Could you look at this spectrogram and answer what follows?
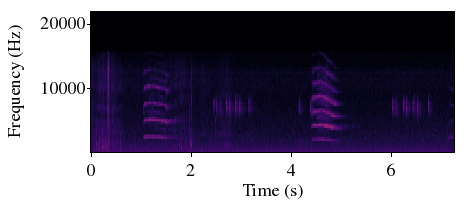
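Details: Long-eared owl chick begging for food: two loud, squeaky, rasping screeches roughly three seconds apart, with faint, short, distant squeaks from begging siblings elsewhere in the terrain.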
